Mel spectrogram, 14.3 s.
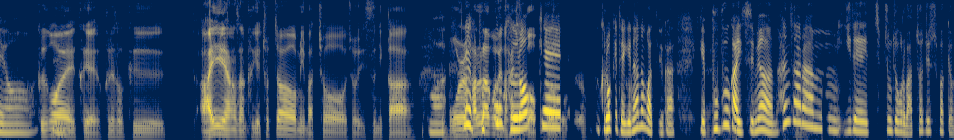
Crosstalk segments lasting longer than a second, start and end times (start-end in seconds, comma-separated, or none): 6.6-8.4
